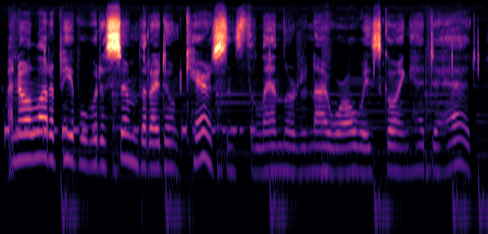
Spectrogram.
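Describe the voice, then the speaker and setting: A woman's voice: medium pitch, steady tone, fairly quick, over music, close to an everyday voice. A woman voicing a caring, frank and slightly awkward young female neighbor in a story game, casual and reassuring. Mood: concerned.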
